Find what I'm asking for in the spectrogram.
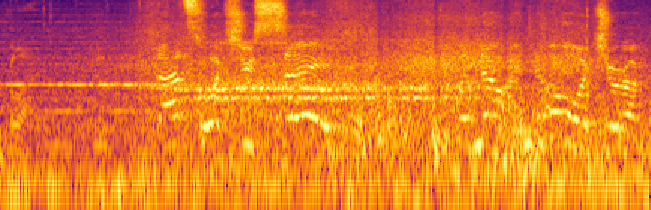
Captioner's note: wind roars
